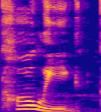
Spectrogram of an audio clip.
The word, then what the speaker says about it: colleague: Действительно, у нас там есть и долгий, но не ударный. Поэтому основное ударение все-таки на первый. И чуть-чуть потянули, чуть-чуть пошире, чтобы получился долгий. Colleague, colleague.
